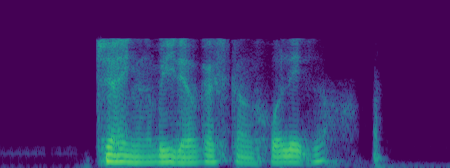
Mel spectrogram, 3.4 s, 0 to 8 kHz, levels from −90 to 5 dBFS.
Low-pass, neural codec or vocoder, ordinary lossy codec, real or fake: 7.2 kHz; codec, 16 kHz in and 24 kHz out, 0.4 kbps, LongCat-Audio-Codec, four codebook decoder; AAC, 16 kbps; fake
